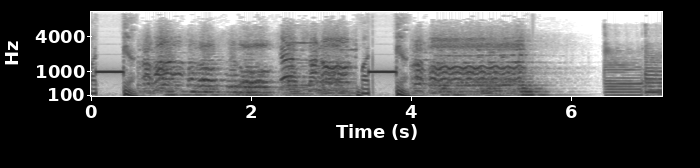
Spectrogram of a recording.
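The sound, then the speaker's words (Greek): Two short, steady censor bleeps cut in over a loud voice, one near the start and another about halfway through, before a brief quiet gap and more sound at the end. “με μπιπ βέβαια, γιατί δεν γίνεται διαφορετικά,”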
